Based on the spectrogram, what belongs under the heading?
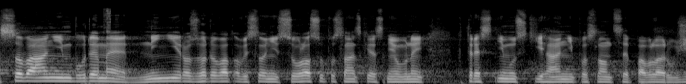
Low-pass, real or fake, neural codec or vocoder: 14.4 kHz; real; none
